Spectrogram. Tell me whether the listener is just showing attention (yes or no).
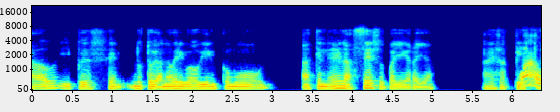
no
